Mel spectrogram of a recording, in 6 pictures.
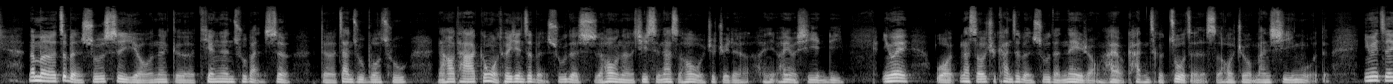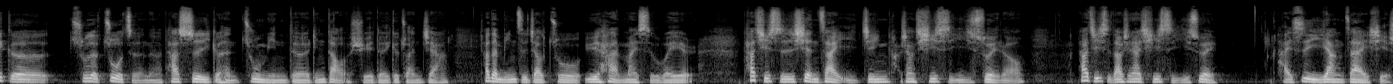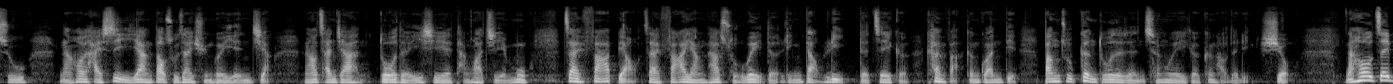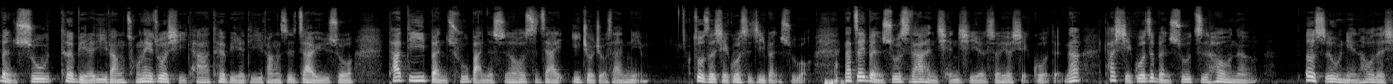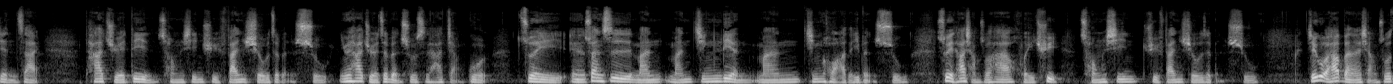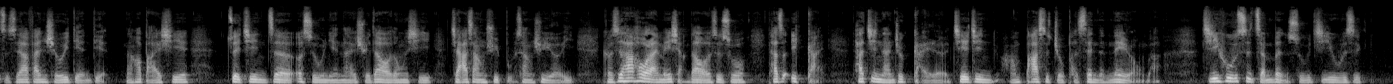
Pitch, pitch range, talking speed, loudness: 110 Hz, 100-125 Hz, 310 characters per minute, -19 LUFS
